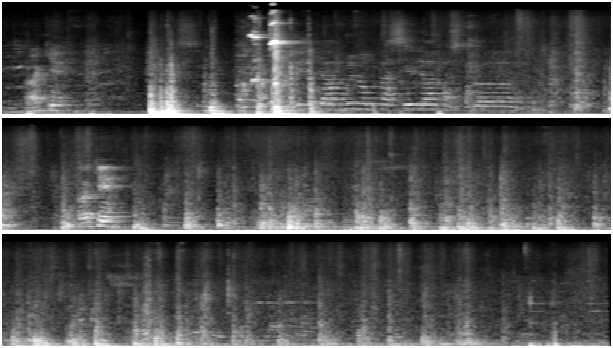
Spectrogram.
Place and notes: Lausanne, Parc Mon Repos - Büro visarte
Visarte canton vaud, Waadt, Parc mon Repos unter Bundesgericht in Lausanne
